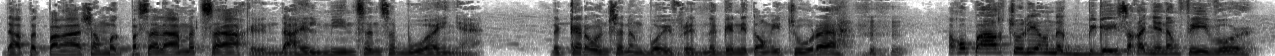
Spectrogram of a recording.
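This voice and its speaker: The radio-drama actor, a young adult man, plays a cocky college student who uses women, bragging with smug laughter. His mid-range voice is fairly quick and only lightly acted.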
